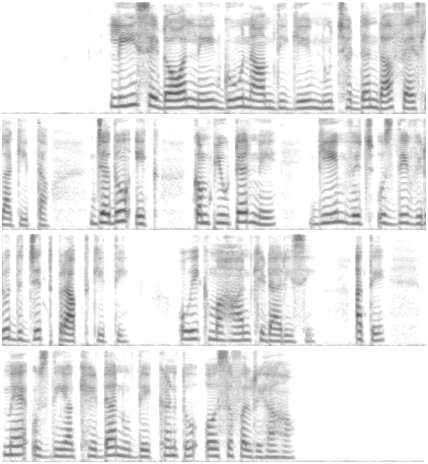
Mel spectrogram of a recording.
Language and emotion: Punjabi, sad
